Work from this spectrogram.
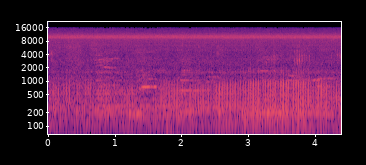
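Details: Low, rhythmic purring from foster kitten Feline, cradled in a person's arms and licking their hands while mother cat Ruby checks on the litter; the pulses quicken and grow slightly louder toward the end.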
